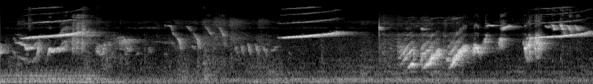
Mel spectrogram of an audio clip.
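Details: White-rumped shama song for stimulating mating: clear rising whistles alternate with fast scratchy trills and cascading chirps, phrases repeated irregularly about every two seconds, faint low hum behind.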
